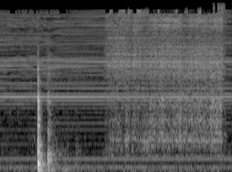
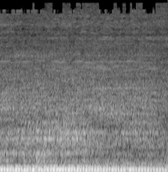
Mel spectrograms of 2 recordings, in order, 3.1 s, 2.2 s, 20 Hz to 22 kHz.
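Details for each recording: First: 1984 Ford E150 Econoline camper van, fed carb cleaner through the carb while checking for spark: several long cranking bursts with brief uneven catches that never settle; cranks and sputters but won't start. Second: 1984 Ford E150 Econoline camper van V8, parked since 2019, running off a boat tank, warmed up: deep, steady burble with an even exhaust pulse, no misses or ticks; healthy warm idle.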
